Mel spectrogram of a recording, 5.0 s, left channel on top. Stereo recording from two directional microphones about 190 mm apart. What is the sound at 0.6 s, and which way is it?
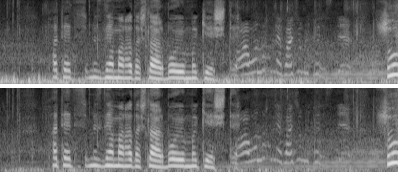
Speech, 15° right (ahead or behind).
